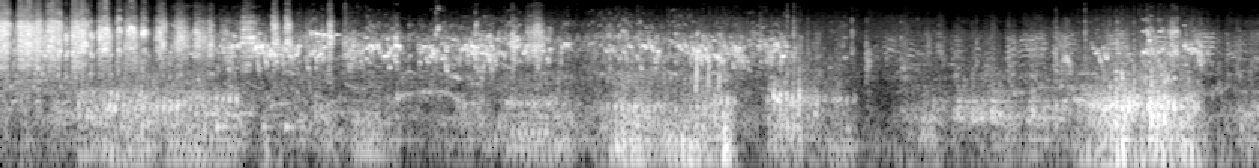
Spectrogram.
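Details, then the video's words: A group of budgerigars eating food, loud twittering chatter at first that thins to scattered chirps, with soft rustles and fluttering sounds between. "Beautiful budgies parakeet eating food birds chirping sounds"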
